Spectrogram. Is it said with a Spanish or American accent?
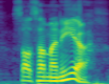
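Spanish. It is said with a Spanish pronunciation.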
